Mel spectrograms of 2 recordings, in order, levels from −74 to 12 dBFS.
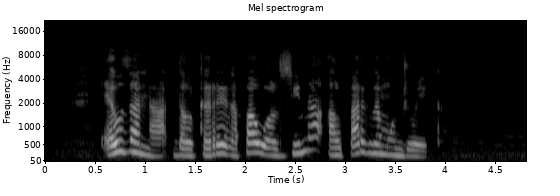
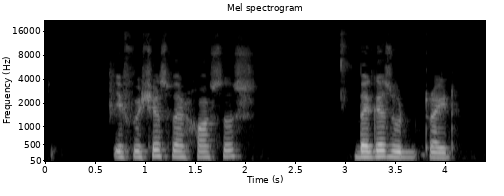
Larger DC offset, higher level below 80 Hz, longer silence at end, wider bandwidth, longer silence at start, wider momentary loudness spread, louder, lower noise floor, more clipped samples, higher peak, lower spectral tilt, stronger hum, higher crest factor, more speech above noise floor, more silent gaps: neither; second, -80 dBFS vs -66 dBFS; first, 1 s vs 0.35 s; second, 9.8 kHz vs 15.5 kHz; about the same, 0.6 s vs 0.65 s; about the same, 9 LU vs 11 LU; second, -27 LUFS vs -22 LUFS; second, -65 dBFS vs -87 dBFS; neither; second, -8 dBFS vs -4 dBFS; about the same, -5.5 dB/octave vs -6.5 dB/octave; neither; about the same, 22 dB vs 20 dB; second, 38 dB vs 66 dB; neither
